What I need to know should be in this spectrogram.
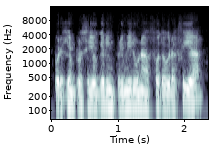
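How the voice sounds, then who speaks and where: A man's voice: mid-range voice, flat delivery, quick pace, a little mellow, breathy edge. Chilean guy teaching a class, keeps asking if everyone gets it, mid voice, kinda muffled lo-fi audio. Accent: Chilean Spanish. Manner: conversational, keeps checking with the class. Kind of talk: classroom lecture.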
